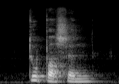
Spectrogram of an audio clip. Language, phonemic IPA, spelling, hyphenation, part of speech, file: Dutch, /ˈtuˌpɑ.sə(n)/, toepassen, toe‧pas‧sen, verb, Nl-toepassen.ogg
- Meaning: to apply, implement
